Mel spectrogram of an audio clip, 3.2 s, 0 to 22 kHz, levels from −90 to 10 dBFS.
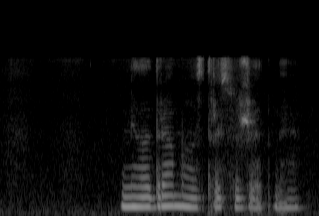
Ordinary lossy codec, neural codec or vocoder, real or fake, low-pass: AAC, 32 kbps; none; real; 7.2 kHz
